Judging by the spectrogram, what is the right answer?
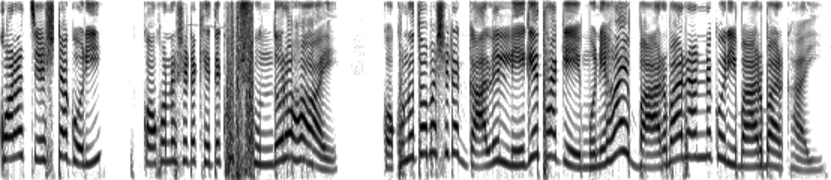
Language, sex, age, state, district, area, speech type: Bengali, female, 30-45, West Bengal, South 24 Parganas, rural, spontaneous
